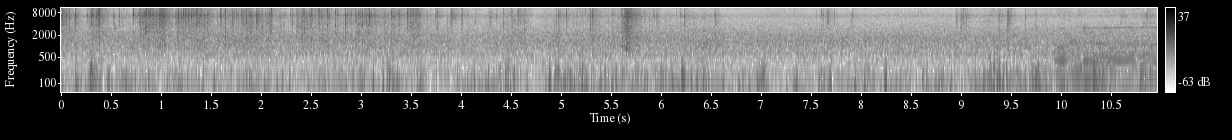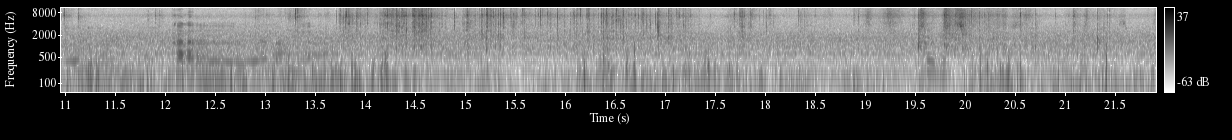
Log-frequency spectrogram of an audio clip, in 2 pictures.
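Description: Plastic wrap crinkles and rustles as it is handled.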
